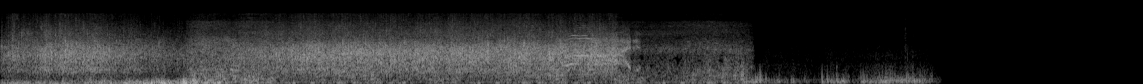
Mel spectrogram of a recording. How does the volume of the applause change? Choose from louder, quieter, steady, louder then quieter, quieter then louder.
quieter then louder.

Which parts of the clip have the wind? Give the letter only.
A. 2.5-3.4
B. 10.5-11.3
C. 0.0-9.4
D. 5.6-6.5
C.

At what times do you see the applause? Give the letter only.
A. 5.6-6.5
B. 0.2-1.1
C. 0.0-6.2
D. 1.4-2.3
C.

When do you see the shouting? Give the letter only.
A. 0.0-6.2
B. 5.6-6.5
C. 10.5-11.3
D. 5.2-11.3
B.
